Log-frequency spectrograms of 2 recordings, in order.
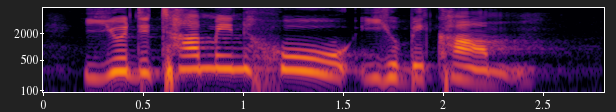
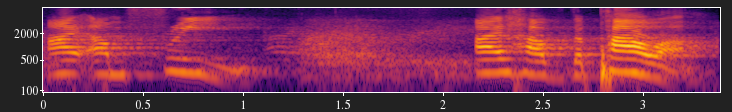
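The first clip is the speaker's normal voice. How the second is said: loud, firm declaration for the crowd to echo; with conviction; 6 dB louder than usual. Shown as a demonstration. Speaker leading an audience in affirmations, loud and firm. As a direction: call out each affirmation so they repeat it. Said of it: "Please say this with conviction".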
